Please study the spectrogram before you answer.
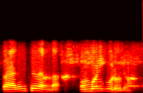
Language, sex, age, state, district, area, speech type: Malayalam, male, 18-30, Kerala, Wayanad, rural, conversation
